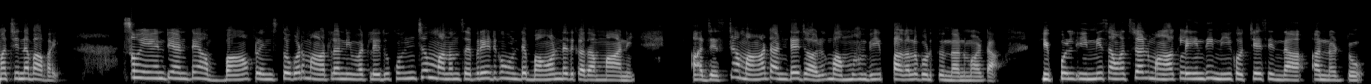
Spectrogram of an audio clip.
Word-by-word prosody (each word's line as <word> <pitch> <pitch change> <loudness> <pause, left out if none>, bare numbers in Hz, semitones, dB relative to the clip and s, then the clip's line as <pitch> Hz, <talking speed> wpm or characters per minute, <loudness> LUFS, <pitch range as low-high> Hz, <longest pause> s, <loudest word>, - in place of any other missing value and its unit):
మా 255 - +4
చిన్న 260 -1 +2
బాబాయి. 190 -5 -2 0.7
సో, 320 - +4 0.2
ఏంటి 285 0 0
అంటే 265 +1 -2
"అబ్బా! 210 +2 0 0.2
ఫ్రెండ్స్‌తో 240 0 -1
కూడా 280 +2 0
మాట్లాడనివ్వట్లేదు. 235 0 -1
కొంచెం 280 +4 -3
మనం 250 -1 +1
సెపరేట్‌‌గా 275 +3 -1
ఉంటే 255 +1 +1
బావుండేది 245 +3 +1
కదమ్మ" 210 -1 +1
అని. 185 -1 -4 0.7
ఆ - - 0
జస్ట్ 205 +4 -3
ఆ - - +2
మాట 245 +5 +1
అంటే 265 +3 +2
చాలు. 215 -2 +1
మా 225 - +5
అమ్మ 230 +2 -1
వీపు 240 +1 -5
పగలగొడుతుందనమాట. 215 -5 -1 0.6
ఇప్పుడు 260 +3 0
ఇన్ని 255 +2 +1
సంవత్సరాలు 270 +3 +1
మాకు 245 +2 +1
లేంది 260 +2 +1
నీకొచ్చేసిందా 245 -3 0 0.3
అన్నట్టు. 200 -2 -2
245 Hz, 150 wpm, -24 LUFS, 220-260 Hz, 0.7 s, మా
